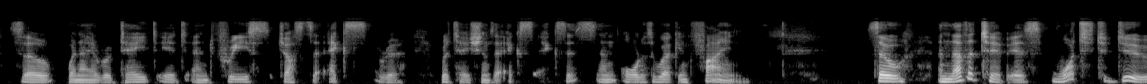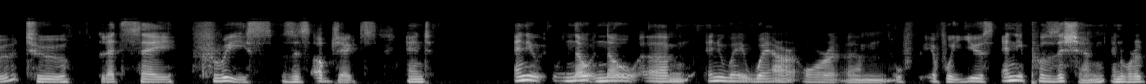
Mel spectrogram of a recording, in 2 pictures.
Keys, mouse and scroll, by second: 1.6 r, 7.5 right click, 7.8-8.6 scroll up 1, 8.6-22.9 middle drag, 22.4 r.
